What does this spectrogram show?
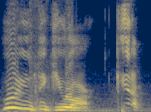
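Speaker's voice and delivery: high, loud furious yell; rally them into the attack; battle shout. Real, not acted. Charging into the fight.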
